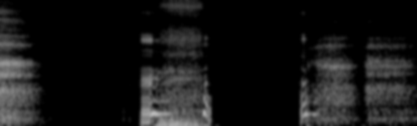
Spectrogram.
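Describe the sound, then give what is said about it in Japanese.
Heavy, ragged breathing: loud, sighing breaths separated by short silent gaps, with no other sound around them. “収まりましたね。呼吸ものすごい荒いですが、大丈夫ですか？”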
